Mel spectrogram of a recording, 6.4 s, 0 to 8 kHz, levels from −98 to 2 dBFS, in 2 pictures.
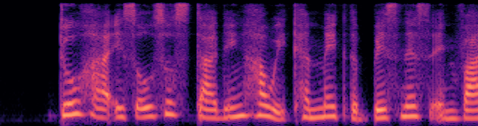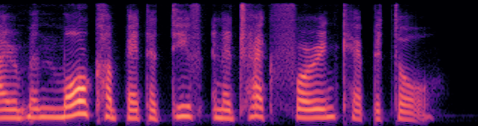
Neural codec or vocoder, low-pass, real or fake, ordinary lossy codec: codec, 16 kHz in and 24 kHz out, 0.4 kbps, LongCat-Audio-Codec, two codebook decoder; 7.2 kHz; fake; none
